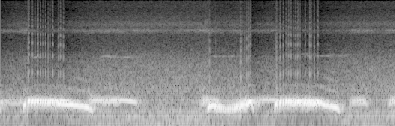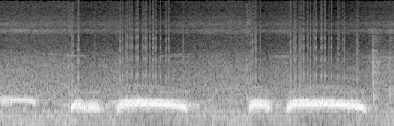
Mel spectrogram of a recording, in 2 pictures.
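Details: Spotted dove cooing, used as a lure for wild birds: low, hollow coos in paired phrases, a short note followed by a longer drawn-out arched coo, repeated roughly every second, over a faint background hiss.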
